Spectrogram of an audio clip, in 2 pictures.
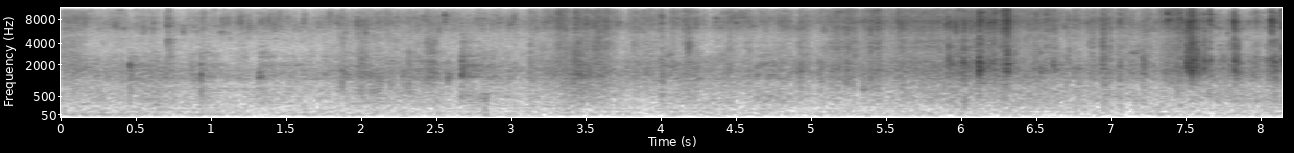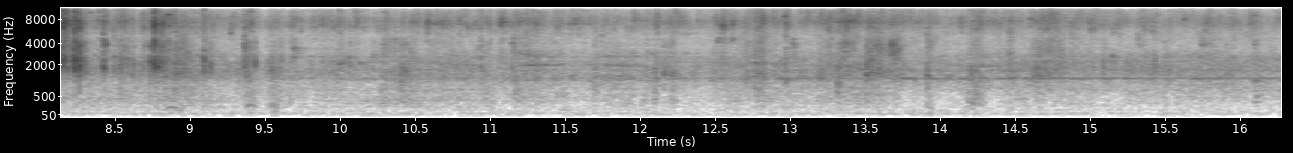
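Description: Footsteps crunching and crackling on paving glazed with freezing rain, loudest in a cluster of steps about six to nine seconds in, over a steady hiss of sleet falling.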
